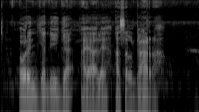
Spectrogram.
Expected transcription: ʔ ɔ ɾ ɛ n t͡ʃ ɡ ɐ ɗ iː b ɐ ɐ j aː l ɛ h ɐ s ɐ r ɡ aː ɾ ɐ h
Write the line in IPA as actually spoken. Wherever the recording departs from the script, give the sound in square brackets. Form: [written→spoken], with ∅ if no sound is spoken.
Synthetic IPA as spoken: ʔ ɔ ɾ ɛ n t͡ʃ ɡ ɐ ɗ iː [b→ɡ] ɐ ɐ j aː l ɛ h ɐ s ɐ [r→l] ɡ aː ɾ ɐ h

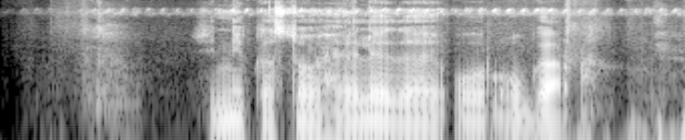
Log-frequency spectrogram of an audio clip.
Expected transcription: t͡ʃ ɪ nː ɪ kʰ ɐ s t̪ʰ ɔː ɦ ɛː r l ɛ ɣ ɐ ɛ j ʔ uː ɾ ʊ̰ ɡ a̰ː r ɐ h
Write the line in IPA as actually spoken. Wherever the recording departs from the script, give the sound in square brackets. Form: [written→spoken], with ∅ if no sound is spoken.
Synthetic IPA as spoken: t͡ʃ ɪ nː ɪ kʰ ɐ s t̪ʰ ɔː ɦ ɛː [r→∅] l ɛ [ɣ→ð] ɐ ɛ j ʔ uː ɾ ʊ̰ ɡ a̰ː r ɐ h

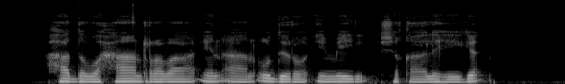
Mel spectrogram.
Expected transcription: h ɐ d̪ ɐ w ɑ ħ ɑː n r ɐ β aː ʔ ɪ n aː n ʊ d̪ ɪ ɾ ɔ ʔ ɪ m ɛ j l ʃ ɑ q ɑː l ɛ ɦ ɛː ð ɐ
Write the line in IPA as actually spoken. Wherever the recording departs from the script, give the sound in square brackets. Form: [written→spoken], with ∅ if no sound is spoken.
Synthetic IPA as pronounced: h ɐ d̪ ɐ w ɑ ħ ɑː n r ɐ β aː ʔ ɪ n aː n ʊ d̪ ɪ ɾ ɔ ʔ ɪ m ɛ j l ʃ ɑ q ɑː l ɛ ɦ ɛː [ð→ɣ] ɐ

